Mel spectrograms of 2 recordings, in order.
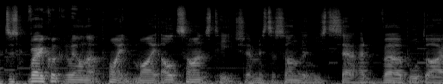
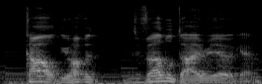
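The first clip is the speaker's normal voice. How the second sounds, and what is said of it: Put-on thick German accent. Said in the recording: “He had a thick German accent ... Is that your German accent? ... That was good”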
